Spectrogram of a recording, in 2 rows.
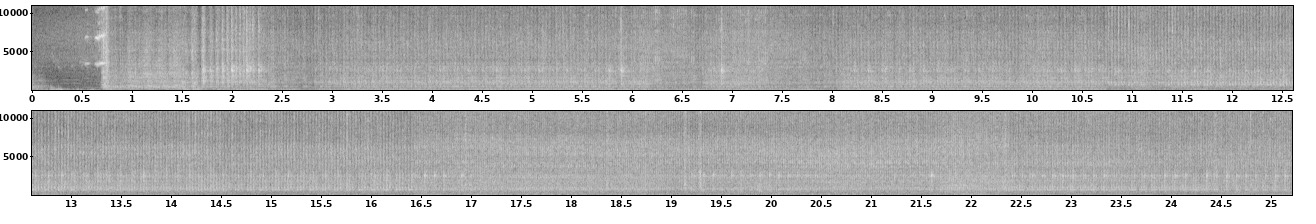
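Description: A Unimog 411 with a 32 hp inline-four diesel cranks and fires, then settles into a steady, slightly knocking idle that runs on without a break, close and fairly loud with no talking.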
